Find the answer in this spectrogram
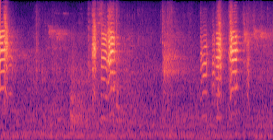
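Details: Caged zebra finch family, parents feeding fledglings: a few sharp nasal calls in two clusters with quieter high notes between, against low background hum.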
